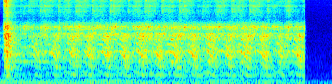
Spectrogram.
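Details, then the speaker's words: Points-ignition rally car during cranking: starter churns in an uneven, labouring rhythm for three seconds without catching; slow crank, no start; battery running down or starter getting hot suspected. "I don't know if our battery's going down. Crank it again. Okay, keep cranking. All right, give it another shot. It could be the starter's getting a little hot."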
